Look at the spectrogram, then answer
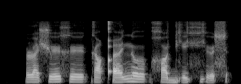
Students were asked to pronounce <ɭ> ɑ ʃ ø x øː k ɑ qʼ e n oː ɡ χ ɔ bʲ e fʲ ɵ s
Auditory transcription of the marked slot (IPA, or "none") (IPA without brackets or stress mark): ɭ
